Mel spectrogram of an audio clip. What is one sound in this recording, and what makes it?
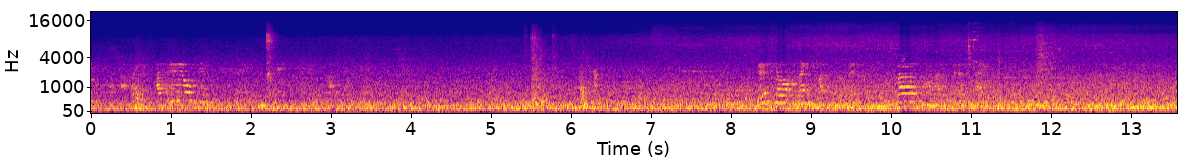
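An electric commuter train creeps slowly toward a stationary train.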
